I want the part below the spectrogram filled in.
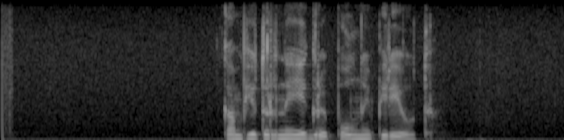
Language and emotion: Russian, neutral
